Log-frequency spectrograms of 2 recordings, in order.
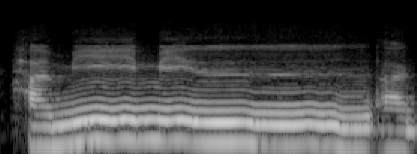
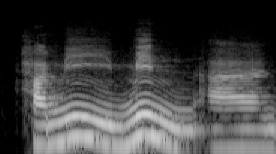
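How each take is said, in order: First: The n sound is blurred and indistinct. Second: The n sound is pronounced clearly and distinctly. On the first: The speaker calls it wrong. "Jangan hamimin an, tak nak" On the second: The speaker calls it right. "bacaan dia hamimin an"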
